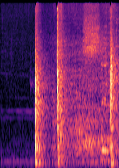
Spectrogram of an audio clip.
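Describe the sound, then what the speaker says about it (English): A cheesecake pan comes out of a home oven with a sharp metallic clank, followed by two more knocks as it is set down on a surface. The room is otherwise quiet. "let's take it out of the oven, and you'll see it's still a little jiggly in there"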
